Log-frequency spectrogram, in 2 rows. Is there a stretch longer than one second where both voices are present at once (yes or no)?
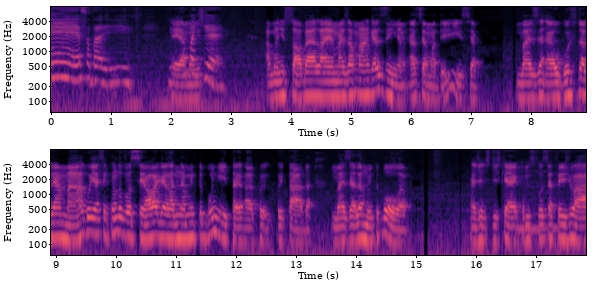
no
